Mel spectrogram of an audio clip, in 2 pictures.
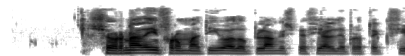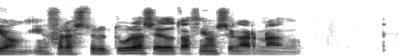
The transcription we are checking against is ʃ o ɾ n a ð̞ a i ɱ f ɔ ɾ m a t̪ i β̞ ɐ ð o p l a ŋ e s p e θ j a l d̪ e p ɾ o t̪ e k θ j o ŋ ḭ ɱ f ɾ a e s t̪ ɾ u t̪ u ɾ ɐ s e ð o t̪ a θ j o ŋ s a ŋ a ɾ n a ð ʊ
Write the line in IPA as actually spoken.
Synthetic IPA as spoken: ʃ o ɾ n a ð̞ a i ɱ f o ɾ m a t̪ i β̞ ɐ ð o p l a ŋ e s p e θ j a l d̪ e p ɾ o t̪ e k θ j o ŋ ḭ ɱ f ɾ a e s t̪ ɾ u t̪ u ɾ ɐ s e ð o t̪ a θ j o ŋ s e ŋ a ɾ n a ð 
